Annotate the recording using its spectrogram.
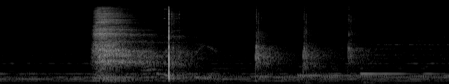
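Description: Soft background music of held chords. Over it comes a loud breathy sigh close to the microphone about a second in, a sharp click, then three shorter breaths.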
